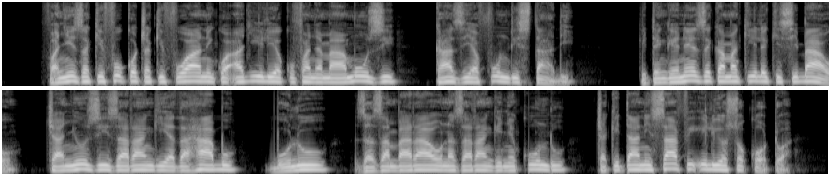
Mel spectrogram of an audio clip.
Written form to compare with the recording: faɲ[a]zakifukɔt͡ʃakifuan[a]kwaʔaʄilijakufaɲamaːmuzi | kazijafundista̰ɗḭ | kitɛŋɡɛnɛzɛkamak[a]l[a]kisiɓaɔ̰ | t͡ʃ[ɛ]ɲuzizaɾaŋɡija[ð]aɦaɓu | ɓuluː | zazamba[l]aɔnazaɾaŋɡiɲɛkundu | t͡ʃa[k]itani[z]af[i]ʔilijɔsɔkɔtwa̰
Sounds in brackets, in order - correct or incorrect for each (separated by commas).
incorrect, incorrect, incorrect, incorrect, incorrect, correct, incorrect, correct, incorrect, correct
